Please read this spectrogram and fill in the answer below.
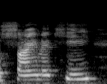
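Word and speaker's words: Shynankey: Everything is Shina Key. I keep it simple branding, everything uniform. So, China Key and I know it's not pronounced so simple, but it's China like China.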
